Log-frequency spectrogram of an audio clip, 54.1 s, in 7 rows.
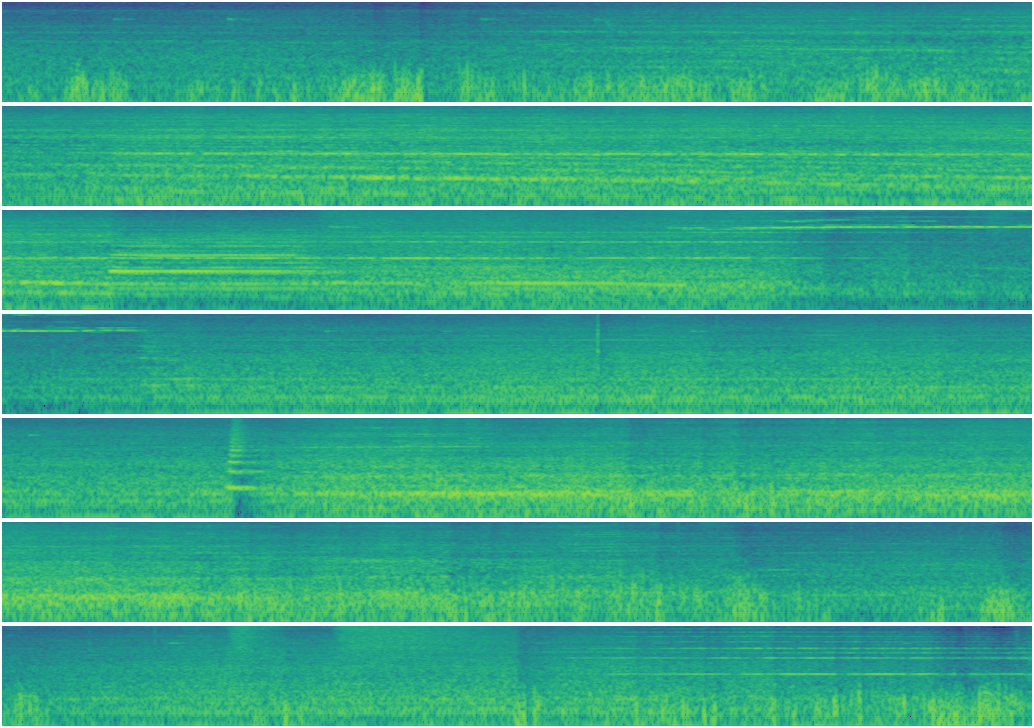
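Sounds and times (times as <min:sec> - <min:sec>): train rumbling past: 0:00.0 - 0:54.0
train horn blast: 0:15.5 - 0:21.3, 0:24.1 - 0:24.7, 0:32.6 - 0:33.1, 0:50.7 - 0:54.0
wheel squeal: 0:17.9 - 0:24.4.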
